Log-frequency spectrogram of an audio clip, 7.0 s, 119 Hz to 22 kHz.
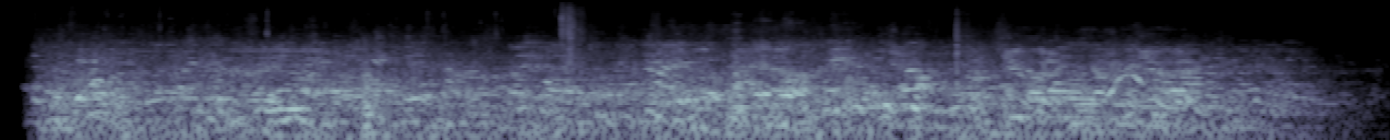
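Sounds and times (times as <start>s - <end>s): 
market chatter: 0.3s - 5.8s.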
